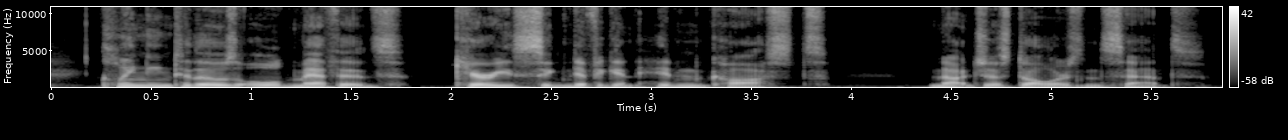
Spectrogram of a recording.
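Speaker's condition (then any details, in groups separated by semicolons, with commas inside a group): No condition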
